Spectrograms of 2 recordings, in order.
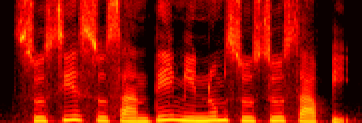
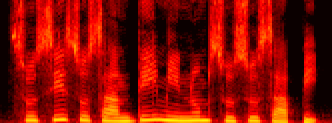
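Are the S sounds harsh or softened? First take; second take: harsh; softened. First: The S sounds are sharp and hissy. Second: The S sounds are softened and less hissy. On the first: "aku matiin" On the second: "Aku nyalain lagi"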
